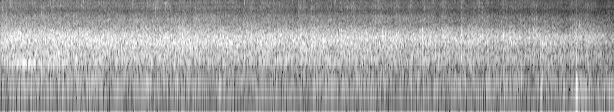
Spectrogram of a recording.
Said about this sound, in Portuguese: Aplauda o Senhor sempre, nunca deixe de fazê-lo.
